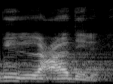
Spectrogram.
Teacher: دال میں قلقلہ کریں گے، دال حروف قلقلہ میں سے ہے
